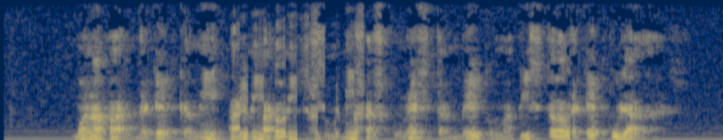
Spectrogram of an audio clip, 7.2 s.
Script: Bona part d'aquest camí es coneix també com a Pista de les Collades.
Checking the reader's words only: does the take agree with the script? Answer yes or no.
no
